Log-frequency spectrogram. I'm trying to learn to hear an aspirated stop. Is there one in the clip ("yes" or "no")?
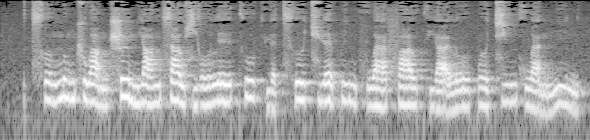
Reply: yes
